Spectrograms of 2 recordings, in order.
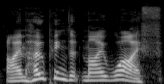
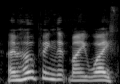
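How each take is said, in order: First: It is read in the reader's ordinary accent. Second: It is read in a Scottish accent.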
